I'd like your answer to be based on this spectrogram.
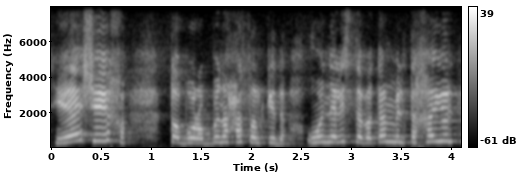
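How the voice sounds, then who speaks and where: A woman's voice: extremely high pitch, a little fast, fairly bright tone, pitched above the performer's own voice. A woman with an Egyptian accent voicing a playful, teasing young wife who coaxes and giggles. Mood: cheeky. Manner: giggly, cheeky and coaxing.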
